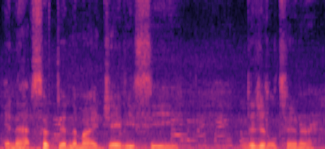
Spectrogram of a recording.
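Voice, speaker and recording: A man casually showing off an old radio phonograph he restored, talking in a low-key, hesitant way that often trails off mid-sentence. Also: steady tone, measured pace. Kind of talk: casual show-and-tell demo. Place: near the radio, away from the house. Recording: noisy amateur recording.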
